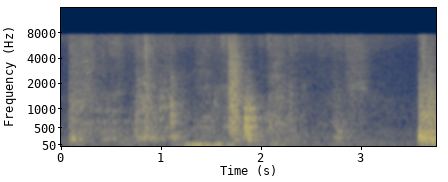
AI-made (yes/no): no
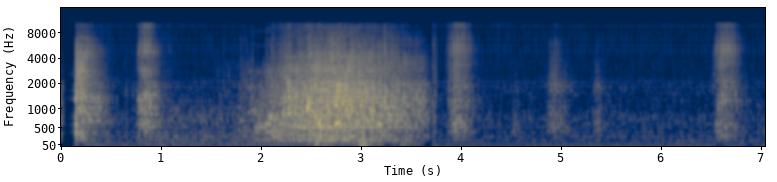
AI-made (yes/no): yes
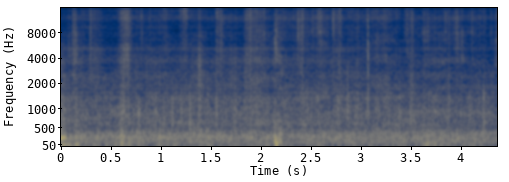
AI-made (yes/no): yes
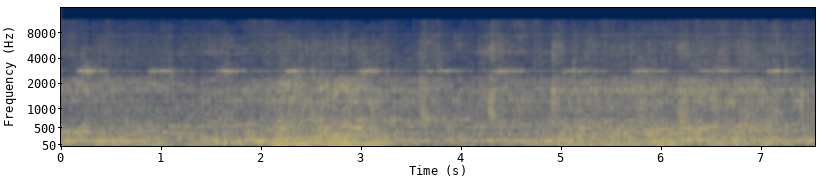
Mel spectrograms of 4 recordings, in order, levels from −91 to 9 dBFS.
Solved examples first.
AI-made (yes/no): yes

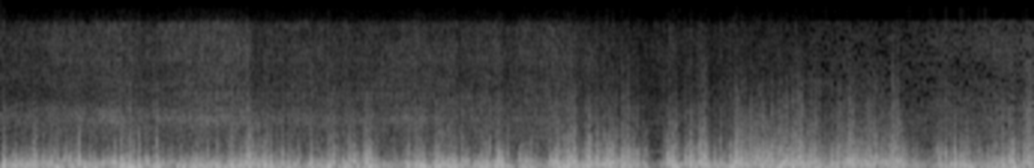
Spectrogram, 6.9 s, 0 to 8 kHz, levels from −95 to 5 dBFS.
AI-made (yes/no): no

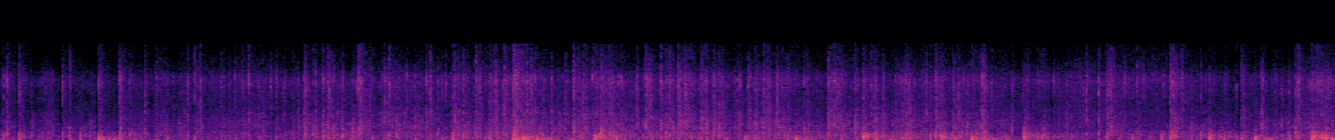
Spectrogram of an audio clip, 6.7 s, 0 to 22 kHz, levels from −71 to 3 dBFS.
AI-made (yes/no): no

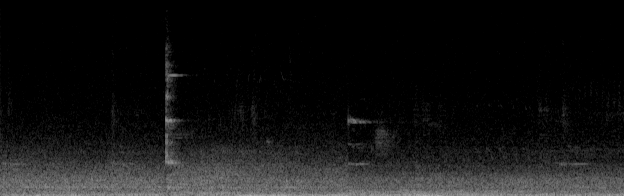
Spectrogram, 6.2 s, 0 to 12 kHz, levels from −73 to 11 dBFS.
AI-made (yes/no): no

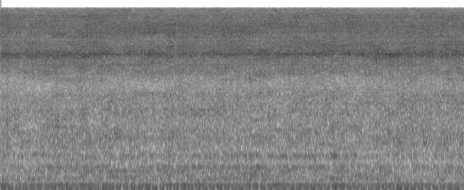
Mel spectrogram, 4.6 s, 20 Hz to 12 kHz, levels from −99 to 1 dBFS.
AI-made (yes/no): yes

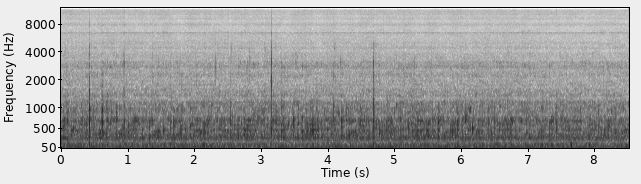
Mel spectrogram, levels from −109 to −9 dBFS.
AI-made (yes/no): yes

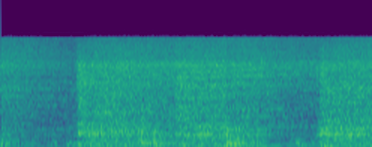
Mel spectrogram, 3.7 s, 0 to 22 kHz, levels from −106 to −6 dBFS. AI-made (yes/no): no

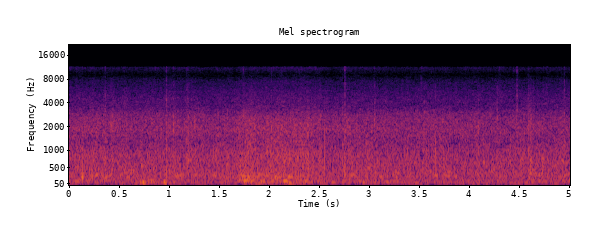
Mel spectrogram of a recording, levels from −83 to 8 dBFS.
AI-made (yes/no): no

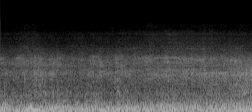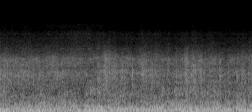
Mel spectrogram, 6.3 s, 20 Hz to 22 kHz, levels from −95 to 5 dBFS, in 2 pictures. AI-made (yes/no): yes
